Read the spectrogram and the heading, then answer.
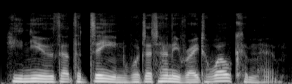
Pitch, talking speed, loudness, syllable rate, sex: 120 Hz, 225 wpm, -16 LUFS, 5.0 syllables/s, male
